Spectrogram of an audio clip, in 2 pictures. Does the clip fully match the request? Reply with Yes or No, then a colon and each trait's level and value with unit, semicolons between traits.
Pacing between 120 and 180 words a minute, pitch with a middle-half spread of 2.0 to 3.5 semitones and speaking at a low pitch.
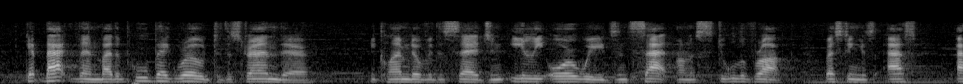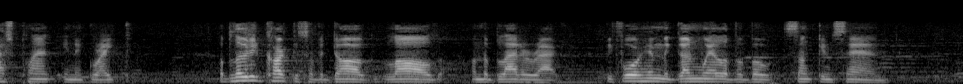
Yes: average, 160 wpm; average, 2.8 semitones; low, 120 Hz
